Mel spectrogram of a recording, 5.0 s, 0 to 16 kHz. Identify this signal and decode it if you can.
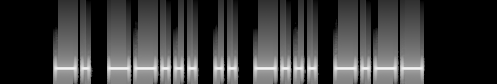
Morse code, heard as a keyed tone, about 18 wpm, 700 Hz. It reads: N7IBY
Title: Speed Racing - USA 1x3 Call Signs 15wpm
